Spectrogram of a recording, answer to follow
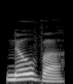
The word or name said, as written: novah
